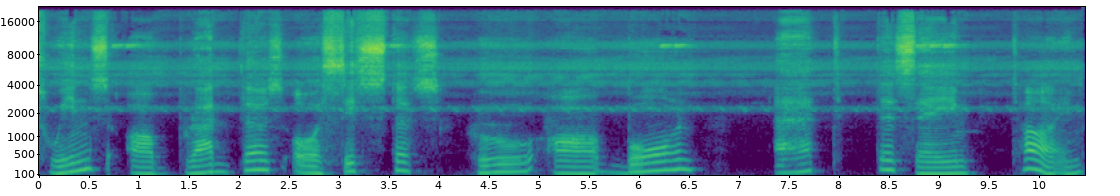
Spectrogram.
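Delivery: overly slow read-aloud, words dragged out. Showing a class a bad example of reading aloud: reading far too slowly. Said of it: "So that was way too slow".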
